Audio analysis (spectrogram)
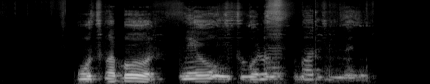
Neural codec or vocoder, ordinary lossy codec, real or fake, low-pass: codec, 44.1 kHz, 1.7 kbps, Pupu-Codec; none; fake; none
